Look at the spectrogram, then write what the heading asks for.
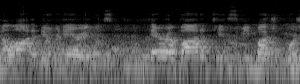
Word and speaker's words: Theravada: Right, Theravada, like Theraflu, but Vada instead of flu.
